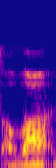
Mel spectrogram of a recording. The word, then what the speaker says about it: Allah: And in Arabic it's pronounced Allah, that it means God, no different.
